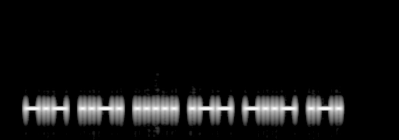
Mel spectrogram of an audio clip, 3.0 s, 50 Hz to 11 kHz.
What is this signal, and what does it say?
Morse code, heard as a keyed tone, about 36 wpm, 700 Hz. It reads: KF5WXR
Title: USA Call Signs - 3x Character Spacing - 35wpm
